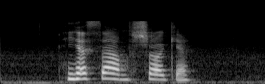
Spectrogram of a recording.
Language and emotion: Russian, positive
